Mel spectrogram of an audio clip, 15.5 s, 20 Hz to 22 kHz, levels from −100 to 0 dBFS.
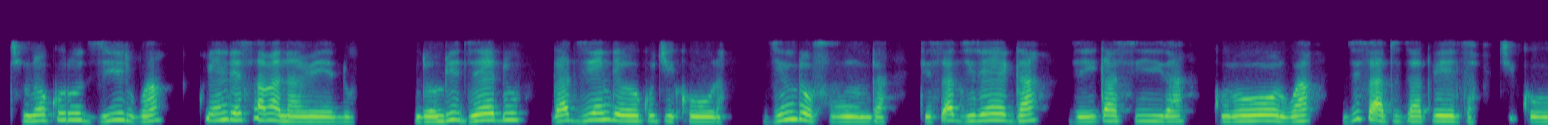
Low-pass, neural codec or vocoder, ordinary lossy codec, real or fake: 5.4 kHz; autoencoder, 48 kHz, 32 numbers a frame, DAC-VAE, trained on Japanese speech; Opus, 32 kbps; fake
